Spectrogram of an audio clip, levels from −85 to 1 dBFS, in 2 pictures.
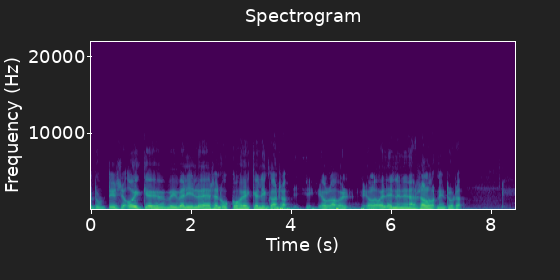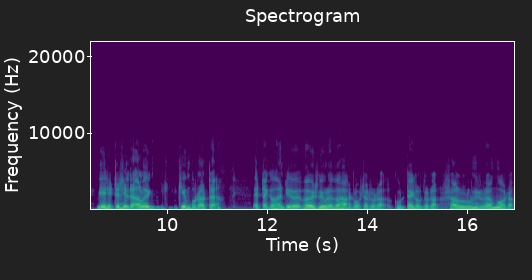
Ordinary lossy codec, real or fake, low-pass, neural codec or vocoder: none; real; none; none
